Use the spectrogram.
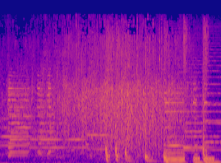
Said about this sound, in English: Now, please give a warm round of applause for your host,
